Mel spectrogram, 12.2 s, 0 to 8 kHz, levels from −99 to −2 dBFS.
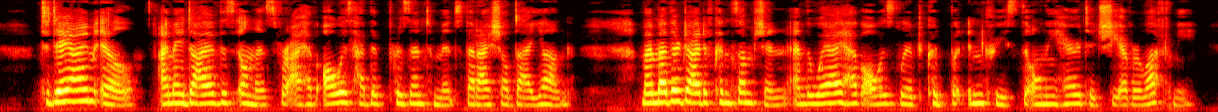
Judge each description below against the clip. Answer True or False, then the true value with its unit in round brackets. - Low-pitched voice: False (230 Hz)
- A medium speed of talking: False (220 wpm)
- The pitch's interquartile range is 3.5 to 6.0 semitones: False (3.1 semitones)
